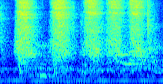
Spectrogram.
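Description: A man breathing forcefully in quick rhythmic strokes, about three a second, growing a little softer toward the end: a priming breath exercise.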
